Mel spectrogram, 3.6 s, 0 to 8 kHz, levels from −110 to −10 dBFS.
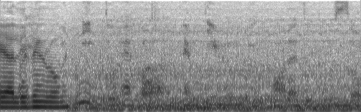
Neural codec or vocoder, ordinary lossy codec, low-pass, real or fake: codec, 16 kHz, 16 kbps, FunCodec, trained on LibriTTS, 50 frames a second; none; none; fake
